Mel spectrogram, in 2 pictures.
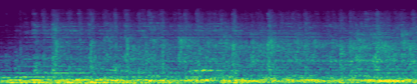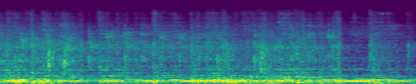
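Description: Live flamenco ensemble playing: flamenco guitars with an acoustic bass underneath and quick, dense percussive strikes.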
